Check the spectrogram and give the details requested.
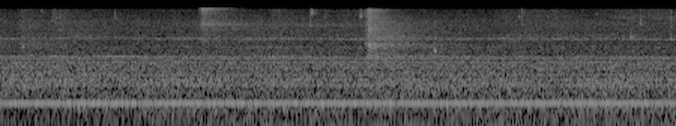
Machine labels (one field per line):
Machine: pump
